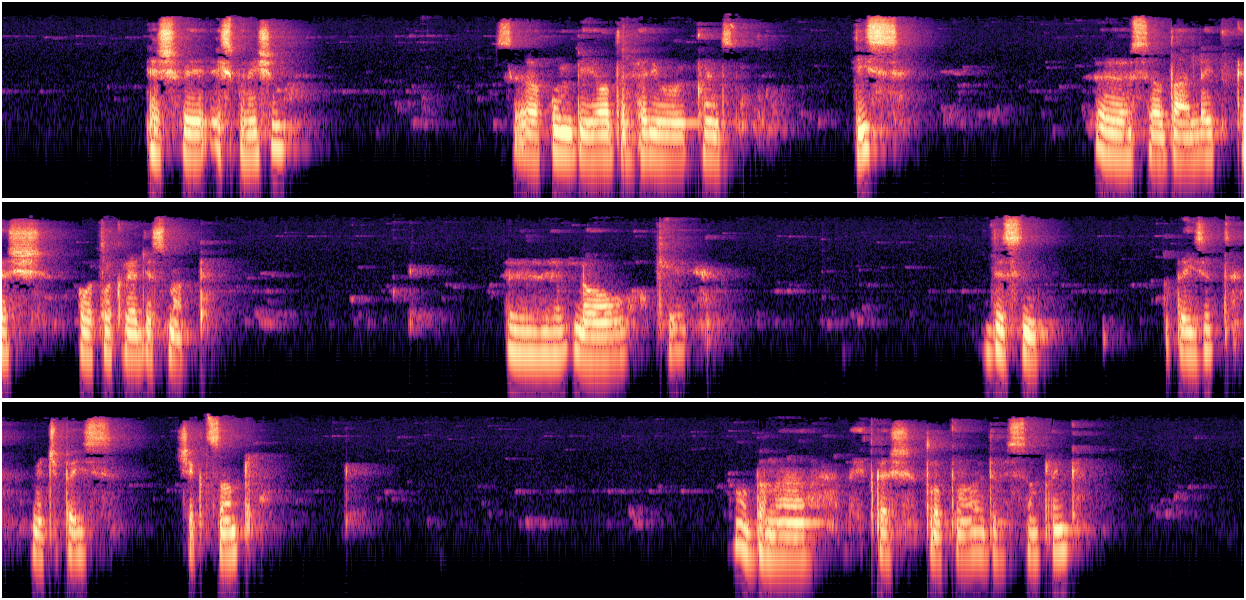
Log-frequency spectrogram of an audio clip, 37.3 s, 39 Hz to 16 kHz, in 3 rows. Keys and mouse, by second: 15.6-24.4 drag, 25.6-37.2 drag.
